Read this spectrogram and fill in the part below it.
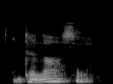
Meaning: The currency of the Gambia, divided into 100 bututs
- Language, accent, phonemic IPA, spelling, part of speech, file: English, Southern England, /dəˈlɑːsi/, dalasi, noun, LL-Q1860 (eng)-dalasi.wav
